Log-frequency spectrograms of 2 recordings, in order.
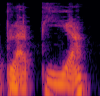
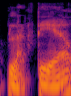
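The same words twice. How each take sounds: First: "platía" with an EE sound before the final A; pronunciación con i. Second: "platea" with a clear E before the final A; pronunciación con e. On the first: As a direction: say "platía", stressing the I. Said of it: "platea o platía". ("platía" con i tónica en vez de e) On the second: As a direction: say "platea", sounding the E. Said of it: "la palabra platea o platía". ("platea" con e clara antes de la a) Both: Shown as a demonstration.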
